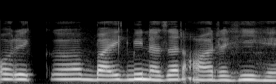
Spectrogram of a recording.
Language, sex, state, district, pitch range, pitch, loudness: Hindi, female, Madhya Pradesh, Bhopal, 205-235 Hz, 220 Hz, -14 LUFS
